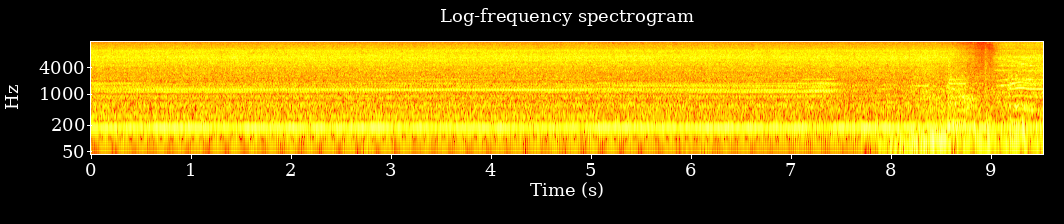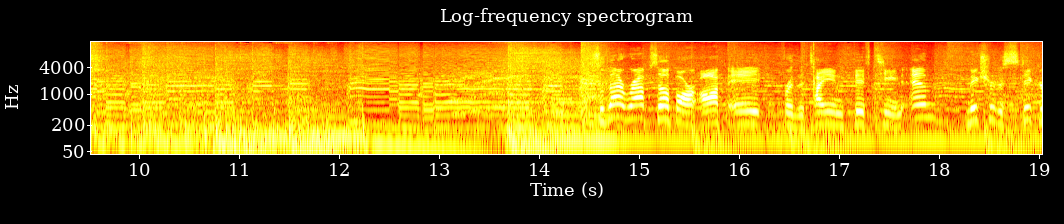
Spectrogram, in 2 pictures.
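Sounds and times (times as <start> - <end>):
spindle and cutter whine: 0.0 - 19.0
coolant spray hissing: 0.1 - 10.9
low rumble: 7.8 - 14.4.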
